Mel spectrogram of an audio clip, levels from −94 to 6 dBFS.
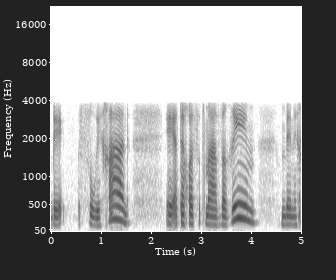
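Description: The clip is speech carried over A-law G.711 telephone coding, and nothing is technically wrong with it.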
